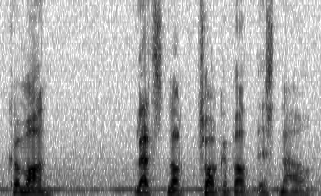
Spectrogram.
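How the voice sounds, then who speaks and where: A man's voice: medium pitch, normal speed, lightly acted. A man acting a wry, regretful fugitive companion. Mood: subdued concern. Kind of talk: video game cinematic acting.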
